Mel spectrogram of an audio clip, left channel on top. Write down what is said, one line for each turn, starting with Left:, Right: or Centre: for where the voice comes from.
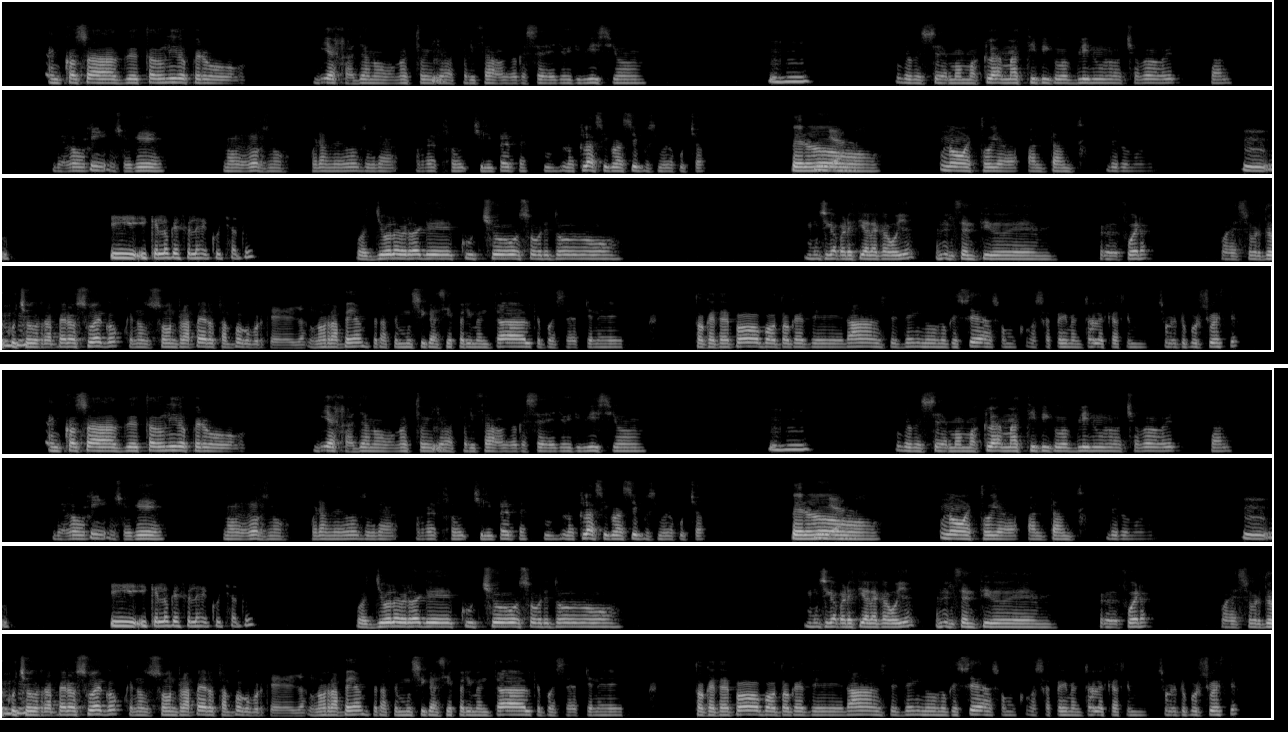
Right: en cosas de Estados Unidos, pero viejas, ya no, no estoy
Left: mm,
Right: yo actualizado. Yo qué sé, Joy Division,
Left: ujú,
Right: yo qué sé, más, más, cla- más típico, Blink 182, eh, tal. de Doors,
Left: sí,
Right: no sé qué, no, de Doors no, fueran de Doors, era Red Hot Chili Peppers, los clásicos así, pues sí me lo he escuchado, pero no,
Left: ya.
Right: no estoy a- al tanto de lo nuevo.
Left: mm. ¿Y, y qué es lo que sueles escuchar tú?
Right: Pues yo la verdad que escucho sobre todo música parecida a la que hago yo, en el sentido de, pero de fuera. Pues sobre todo
Left: Ujú.
Right: escucho raperos suecos, que no son raperos tampoco porque ya no rapean, pero hacen música así experimental, que pues eh, tiene toques de pop o toques de dance, de techno, lo que sea, son cosas experimentales que hacen sobre todo por Suecia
